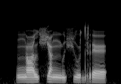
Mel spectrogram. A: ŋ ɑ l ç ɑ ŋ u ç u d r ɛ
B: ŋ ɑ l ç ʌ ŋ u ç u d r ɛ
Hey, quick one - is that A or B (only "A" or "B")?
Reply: A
